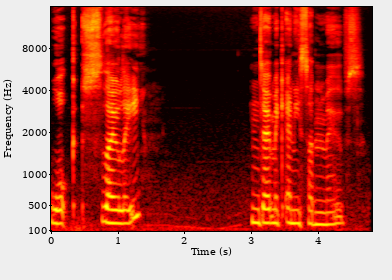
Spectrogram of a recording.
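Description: A woman playing a seductive, commanding bank robber in an intimate ASMR role-play, with breathy, sultry pillow talk and lingering pauses. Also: mid-range voice, steady tone, dry recording, full character voice. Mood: teasing, commanding.

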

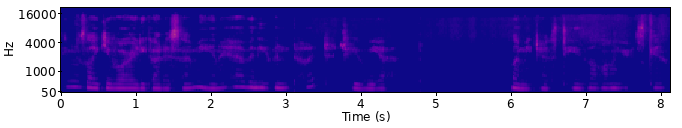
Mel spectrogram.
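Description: A young woman whispering softly and teasingly into a close microphone in an intimate roleplay. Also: a little high, steady tone, normal speed, hardly any pauses. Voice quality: breathy. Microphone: close sensitive mic.

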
